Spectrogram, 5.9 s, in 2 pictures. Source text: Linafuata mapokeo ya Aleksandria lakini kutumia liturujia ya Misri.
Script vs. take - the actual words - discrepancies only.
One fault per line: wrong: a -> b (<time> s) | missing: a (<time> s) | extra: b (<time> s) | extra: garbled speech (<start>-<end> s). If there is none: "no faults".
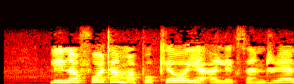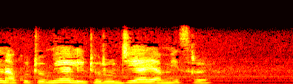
wrong: lakini -> na (2.9 s)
